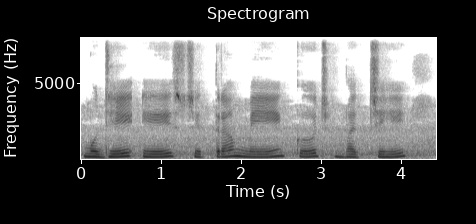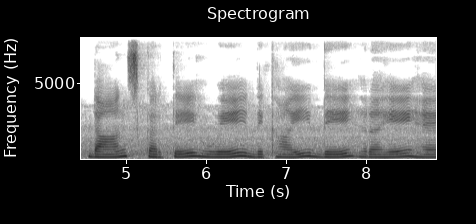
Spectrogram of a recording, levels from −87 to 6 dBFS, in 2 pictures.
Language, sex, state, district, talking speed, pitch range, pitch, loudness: Hindi, female, Madhya Pradesh, Umaria, 90 wpm, 170-200 Hz, 180 Hz, -16 LUFS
